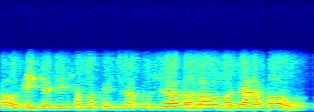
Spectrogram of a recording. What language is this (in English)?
Odia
